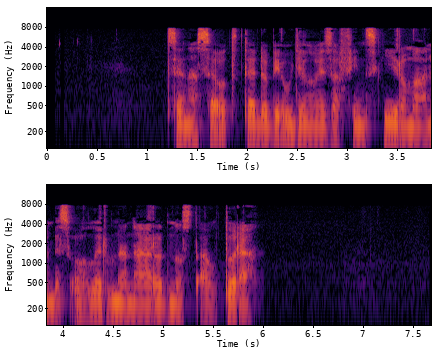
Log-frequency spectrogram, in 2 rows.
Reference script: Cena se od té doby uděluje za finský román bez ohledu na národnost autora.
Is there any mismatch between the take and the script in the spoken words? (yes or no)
no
